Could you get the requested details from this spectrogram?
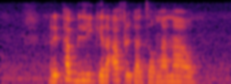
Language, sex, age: Tsonga, female, 19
